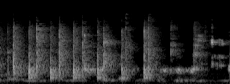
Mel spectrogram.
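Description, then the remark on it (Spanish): Short burst of applause welcoming the guest Tonatiu Hernández: a quick, fairly steady run of sharp hand claps at moderate loudness, with brief tonal sounds like cheers mixed in toward the end. “Así que pues nuestro invitado de hoy es Tonatiu Hernández. Aplausos.”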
